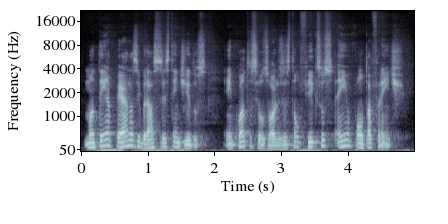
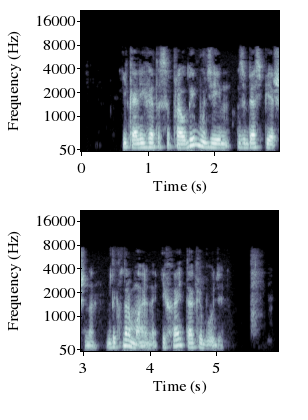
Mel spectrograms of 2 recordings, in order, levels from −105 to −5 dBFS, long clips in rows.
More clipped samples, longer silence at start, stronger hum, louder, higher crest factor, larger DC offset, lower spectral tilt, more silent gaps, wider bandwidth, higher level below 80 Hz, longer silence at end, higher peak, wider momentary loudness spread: neither; second, 0.05 s vs 0.65 s; neither; second, -28 LUFS vs -19 LUFS; about the same, 20 dB vs 18 dB; neither; second, -4.5 dB/octave vs -6.5 dB/octave; second, none vs 5.40-5.50 s; first, over 20 kHz vs 7.8 kHz; about the same, -56 dBFS vs -56 dBFS; second, 0.05 s vs 0.3 s; second, -8 dBFS vs -2 dBFS; second, 6 LU vs 10 LU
